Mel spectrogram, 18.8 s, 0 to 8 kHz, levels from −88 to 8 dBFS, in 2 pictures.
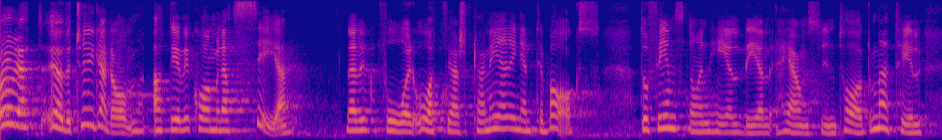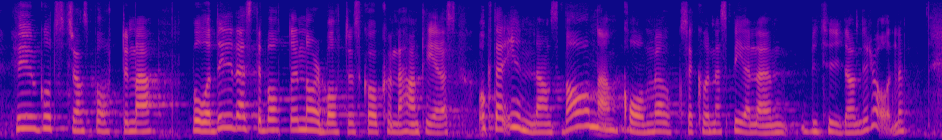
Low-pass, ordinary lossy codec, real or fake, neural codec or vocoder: none; none; fake; codec, 16 kHz, 2 kbps, X-Codec, HuBERT features, trained on balanced general audio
